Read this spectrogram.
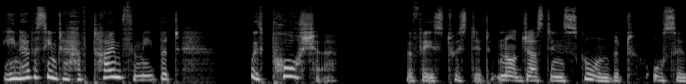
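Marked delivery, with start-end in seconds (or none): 0.0-3.4 a touch of tearful daughter. A narrator's reading. Matilda voiced in novel dialogue.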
